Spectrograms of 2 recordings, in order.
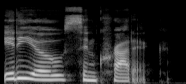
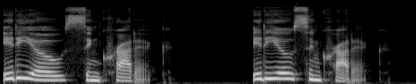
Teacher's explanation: Six syllables with the stress on the fifth.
